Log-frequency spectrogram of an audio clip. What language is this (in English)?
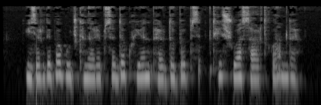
Georgian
